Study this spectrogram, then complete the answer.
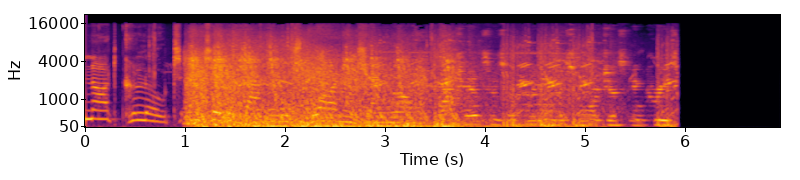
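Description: Gunfire and explosions crackle loudly in a battle.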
